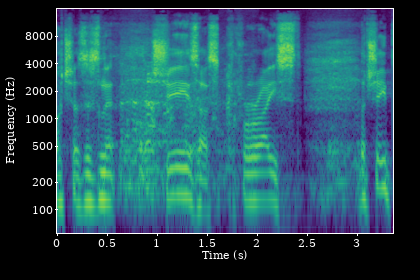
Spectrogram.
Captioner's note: audience laughs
